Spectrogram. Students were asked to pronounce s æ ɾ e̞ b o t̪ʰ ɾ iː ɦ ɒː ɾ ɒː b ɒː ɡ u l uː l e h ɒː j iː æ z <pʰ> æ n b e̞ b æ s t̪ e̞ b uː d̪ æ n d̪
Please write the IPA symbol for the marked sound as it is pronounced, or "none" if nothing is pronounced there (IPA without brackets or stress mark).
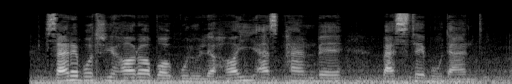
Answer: pʰ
